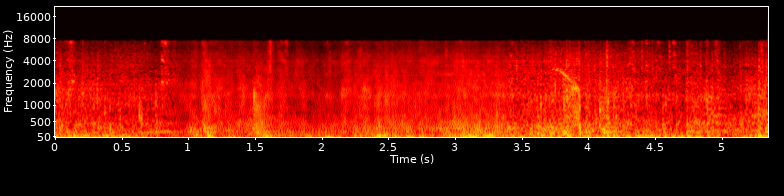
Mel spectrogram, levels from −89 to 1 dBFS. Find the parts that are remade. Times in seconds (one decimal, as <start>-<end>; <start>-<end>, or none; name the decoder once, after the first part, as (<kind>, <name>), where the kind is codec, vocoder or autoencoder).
0.9-3.4 (vocoder, Vocos)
